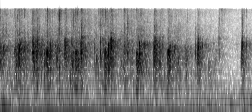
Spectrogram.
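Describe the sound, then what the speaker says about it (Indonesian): A church congregation applauding during a Christmas service, a brief spell of dense, fairly quiet clapping in uneven pulses that trails off near the end. "Tepuk tangan yang dahsyat."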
